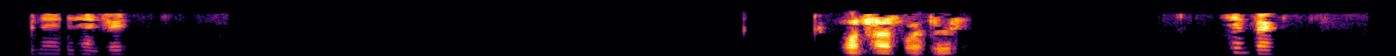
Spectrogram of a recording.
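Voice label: Police Department North Dispatch, scanner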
